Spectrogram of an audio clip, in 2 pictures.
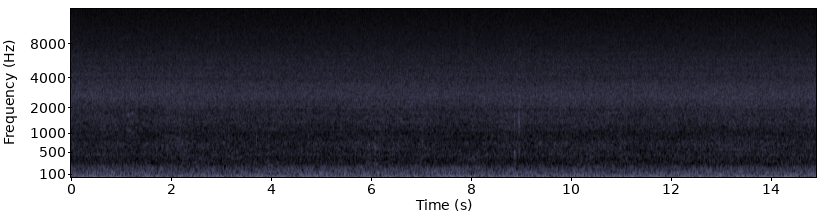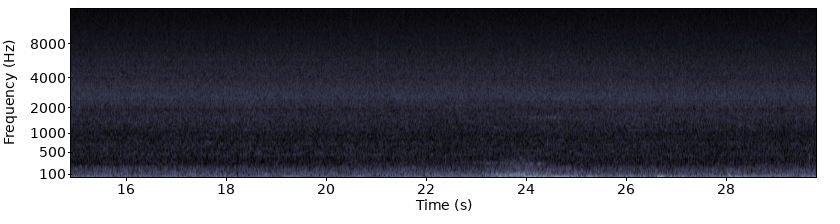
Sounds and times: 0.0s winds 29.8s

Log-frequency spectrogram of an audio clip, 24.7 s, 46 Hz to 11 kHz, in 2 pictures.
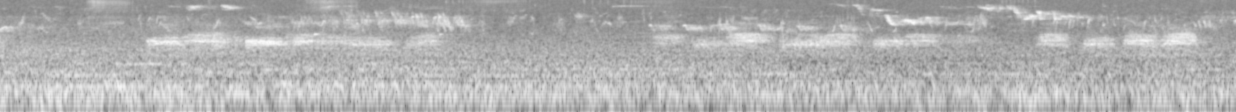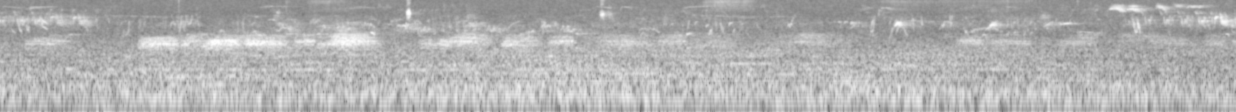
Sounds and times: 0.0s Morning birdsong 24.7s
1.4s crows 4.5s
6.5s crows 9.5s
10.4s crows 13.1s
13.8s crows 19.6s
20.2s crows 20.8s

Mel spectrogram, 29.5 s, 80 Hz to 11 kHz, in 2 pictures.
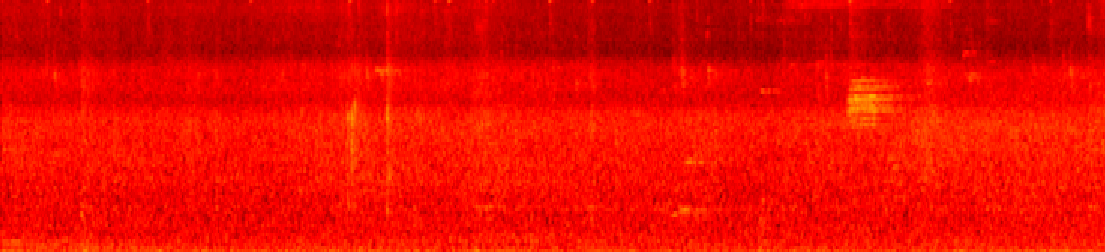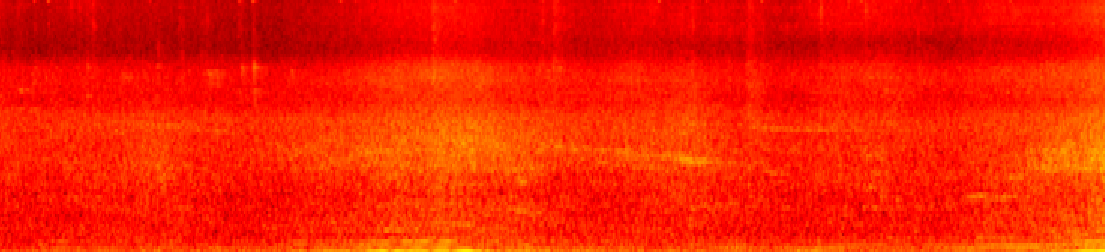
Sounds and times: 11.0s Traffic Sound 29.4s

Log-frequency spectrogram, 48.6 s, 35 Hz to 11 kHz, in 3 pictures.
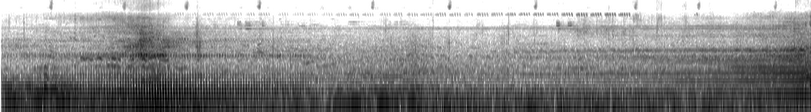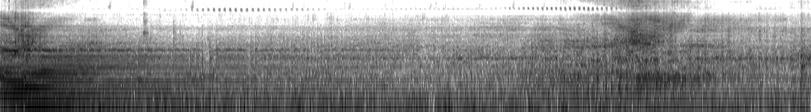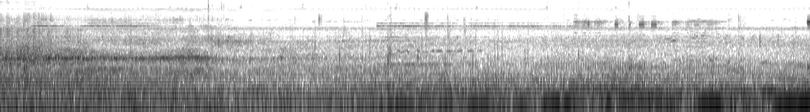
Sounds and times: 5.2s Walk 14.8s
30.7s Walk 45.2s
47.2s Walk 47.8s

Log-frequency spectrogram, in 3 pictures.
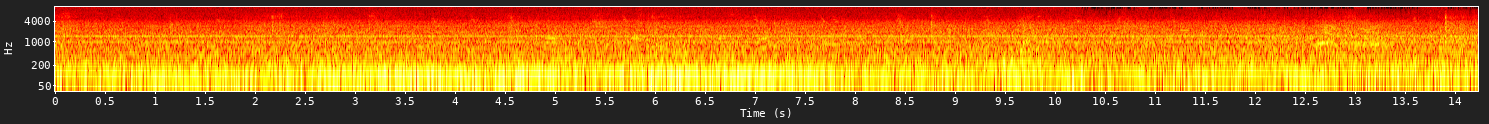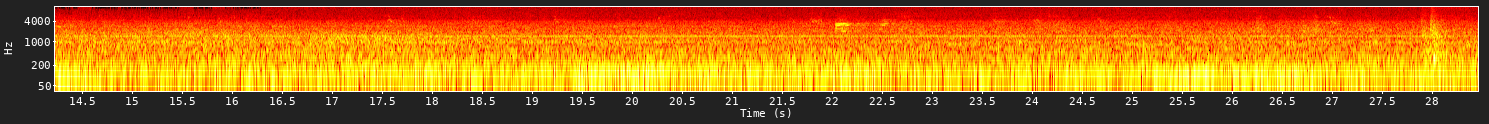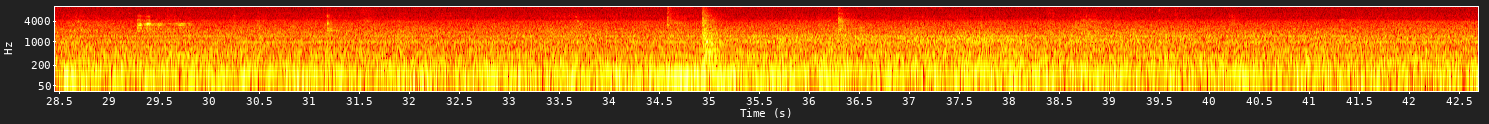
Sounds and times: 0.0s street noise 42.6s
22.0s characteristic short horn blows from taxi drivers 22.4s

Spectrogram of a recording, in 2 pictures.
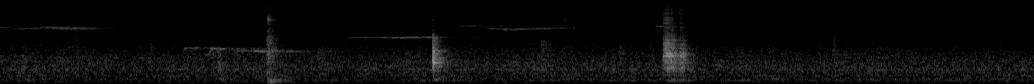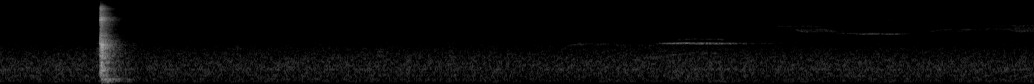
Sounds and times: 0.0s Taiwan Whistling Thrush 6.0s
16.0s Taiwan Whistling Thrush 20.6s

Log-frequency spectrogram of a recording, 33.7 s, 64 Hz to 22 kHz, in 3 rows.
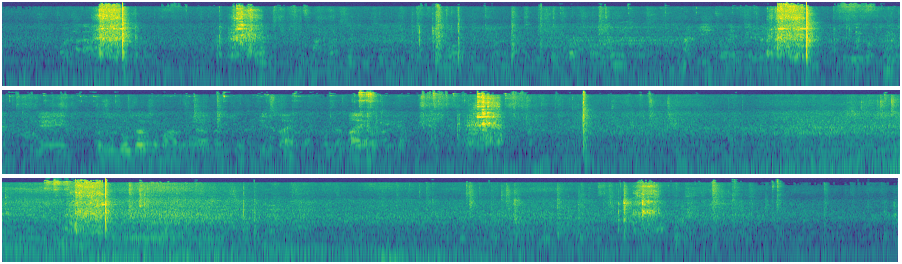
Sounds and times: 0.9s manuell bedienter papierschneider 1.8s
2.6s manuell bedienter papierschneider 3.8s
9.4s manuell bedienter papierschneider 10.7s

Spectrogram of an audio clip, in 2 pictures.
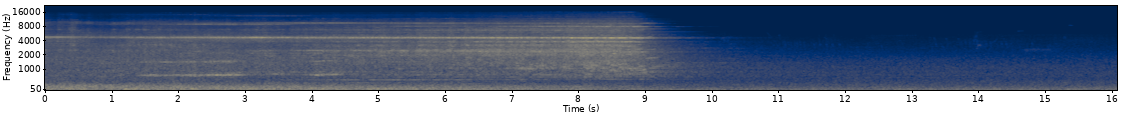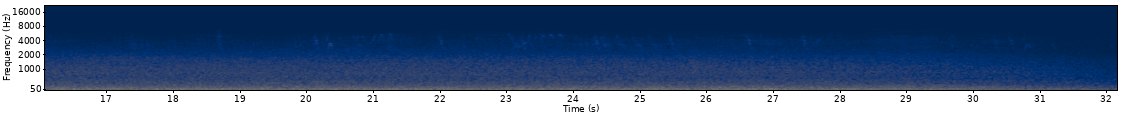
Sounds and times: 0.0s trains 32.1s

